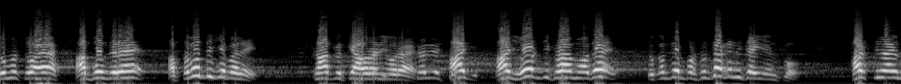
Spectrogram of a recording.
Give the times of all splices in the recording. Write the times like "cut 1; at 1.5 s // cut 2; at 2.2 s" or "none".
none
